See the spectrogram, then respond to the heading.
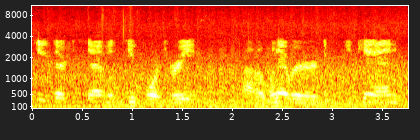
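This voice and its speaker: Male voice on police radio, average pitch, clipped phrasing, scanner sound with heavy ambient noise. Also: level tone, normal speed.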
